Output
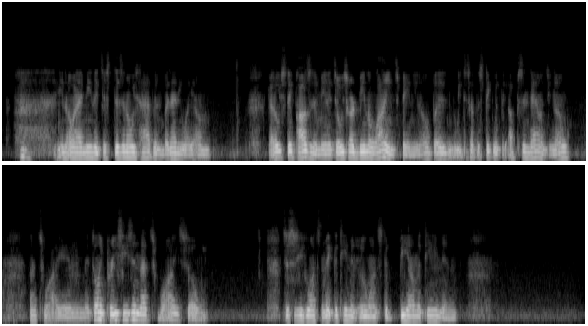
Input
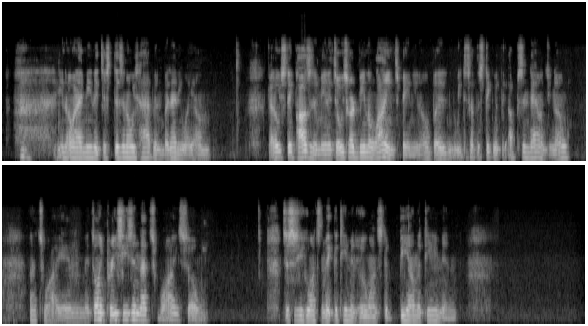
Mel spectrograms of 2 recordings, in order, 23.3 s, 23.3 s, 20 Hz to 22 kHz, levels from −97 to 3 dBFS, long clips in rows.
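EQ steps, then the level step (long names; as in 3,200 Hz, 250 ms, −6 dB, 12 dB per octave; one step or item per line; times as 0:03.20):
resonant band-pass 220 Hz, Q 1.2
high-frequency loss of the air 340 metres
parametric band 250 Hz +3.5 dB 0.77 octaves
+5.0 dB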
